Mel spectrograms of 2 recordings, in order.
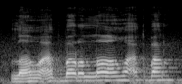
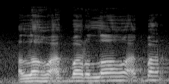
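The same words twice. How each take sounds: Both takes have the same delivery.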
